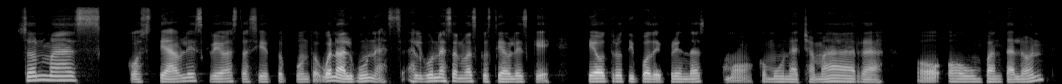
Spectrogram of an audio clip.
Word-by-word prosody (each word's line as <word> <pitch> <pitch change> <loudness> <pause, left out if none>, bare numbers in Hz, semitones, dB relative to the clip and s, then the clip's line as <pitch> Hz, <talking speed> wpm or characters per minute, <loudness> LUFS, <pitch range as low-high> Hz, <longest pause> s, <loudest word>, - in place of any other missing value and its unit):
Son 190 +3 +1
más 195 -1 0 0.2
costeables, 130 +6 0
creo, 130 0 0
hasta 135 -3 -4
cierto 130 +1 -4
punto. 120 -1 -4
Bueno, - - +5
algunas, 140 +3 +1
algunas 150 +2 +1
son 155 -3 +1
más 145 0 0
costeables 130 -1 +1
que - - -3 0.3
que 140 - +6
otro 140 0 +3
tipo 135 0 +2
de - - +2
prendas, 130 +1 -1
como - - -5
como 125 0 -5
una 125 -2 -1
chamarra 125 -2 0 0.3
o 60 +1 0
o 130 0 0
un 130 0 -2
pantalón. 130 - 0
130 Hz, 155 wpm, -22 LUFS, 125-145 Hz, 0.3 s, que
